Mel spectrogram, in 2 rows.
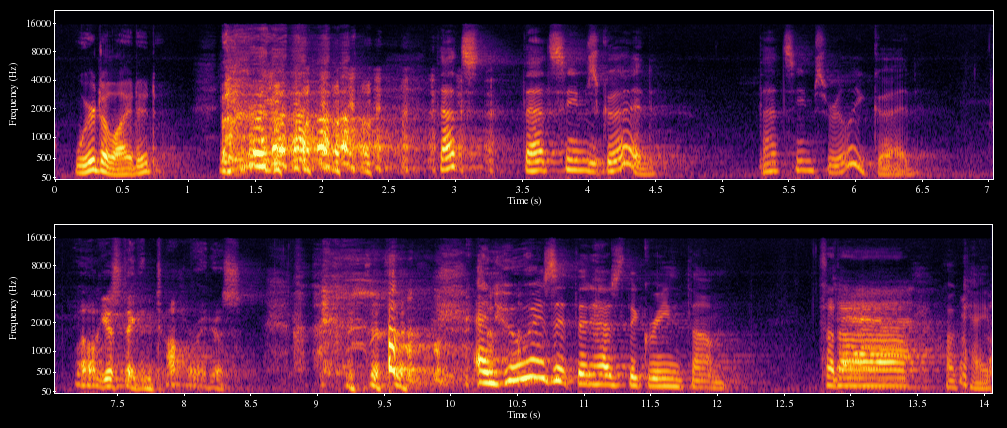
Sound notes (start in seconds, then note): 1.2 women laugh; 9.6 laughs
